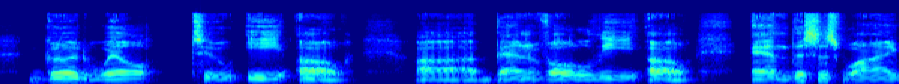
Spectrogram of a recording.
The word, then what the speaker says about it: io: The other interesting matter with this is that once Oxford becomes enamored of all things Italian, he realizes that EO, spelled IO, but pronounced EO, means I.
